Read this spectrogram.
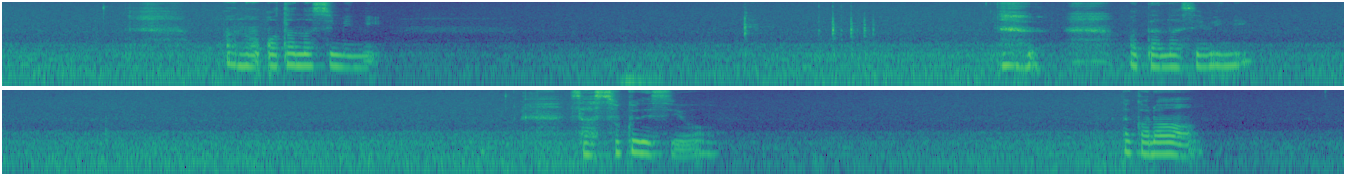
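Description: A young woman speaks softly in short bursts, close to the microphone.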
